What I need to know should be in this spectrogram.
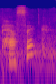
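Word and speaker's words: Pysyk: year's broadcasters can you let people know it's pronounced passic yeah because Bob McKenzie and all these other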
